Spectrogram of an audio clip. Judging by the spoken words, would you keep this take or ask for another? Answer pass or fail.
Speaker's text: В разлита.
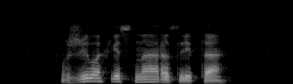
fail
